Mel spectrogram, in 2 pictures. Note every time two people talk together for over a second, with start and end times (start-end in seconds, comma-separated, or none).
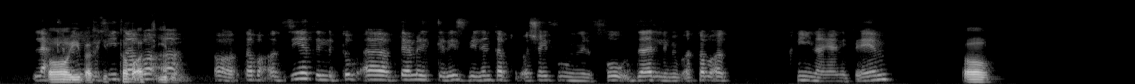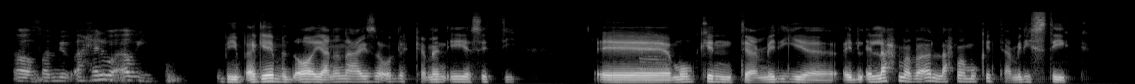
0.5-1.8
